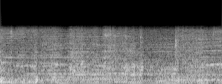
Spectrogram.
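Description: Live cumbia band playing a medley, loud and continuous.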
